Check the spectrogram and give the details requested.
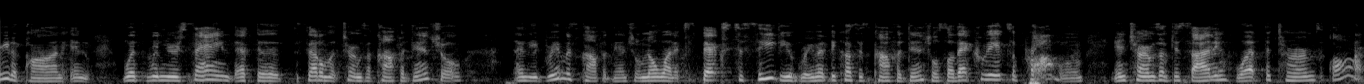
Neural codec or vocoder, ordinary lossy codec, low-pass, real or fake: codec, 16 kHz, 4 kbps, FreqCodec, larger model; Opus, 32 kbps; 7.2 kHz; fake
